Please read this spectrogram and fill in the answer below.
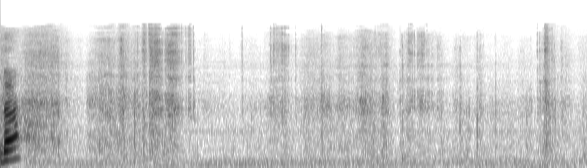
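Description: Faint rustling and sliding of card and paper as mounted herbarium specimen sheets are slipped into a manila folder, with a few small taps.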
